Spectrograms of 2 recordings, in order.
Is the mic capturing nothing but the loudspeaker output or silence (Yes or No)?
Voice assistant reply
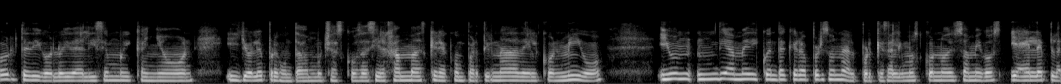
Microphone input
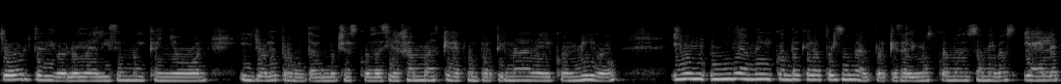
Yes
